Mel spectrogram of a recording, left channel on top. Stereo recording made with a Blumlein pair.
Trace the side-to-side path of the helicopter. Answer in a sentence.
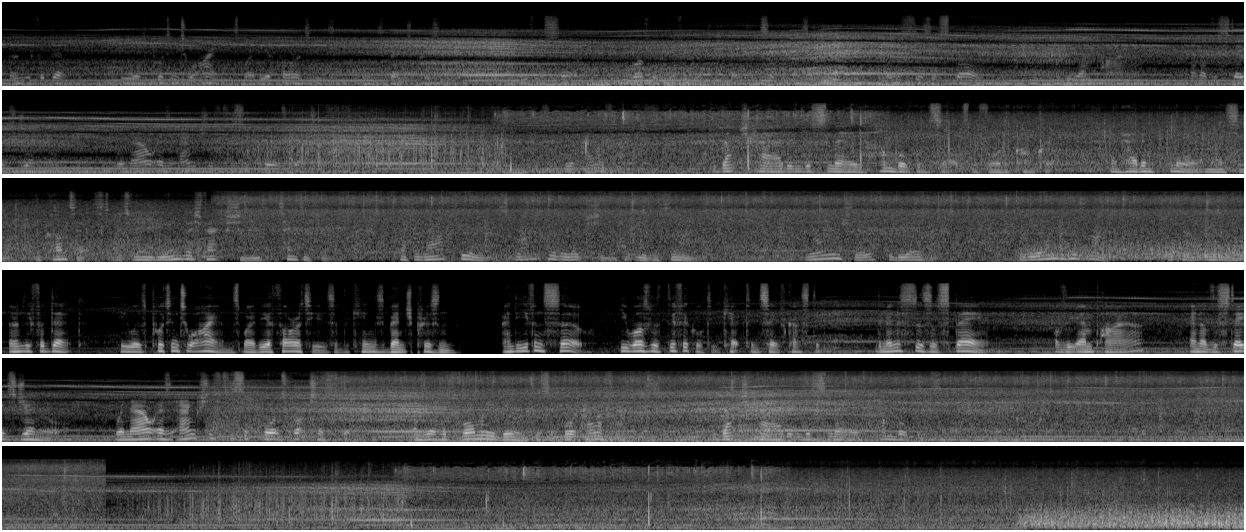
You can hear the helicopter go from the left side to the right.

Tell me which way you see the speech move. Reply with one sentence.
In this clip you hear the speech move from right to left.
